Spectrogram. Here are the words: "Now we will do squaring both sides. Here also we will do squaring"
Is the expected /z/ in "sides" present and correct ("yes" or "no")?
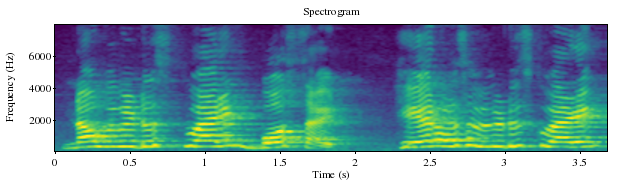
no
